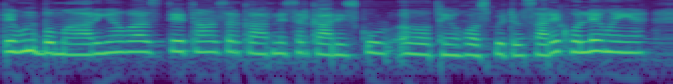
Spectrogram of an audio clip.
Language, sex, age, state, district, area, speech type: Punjabi, female, 30-45, Punjab, Rupnagar, urban, spontaneous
